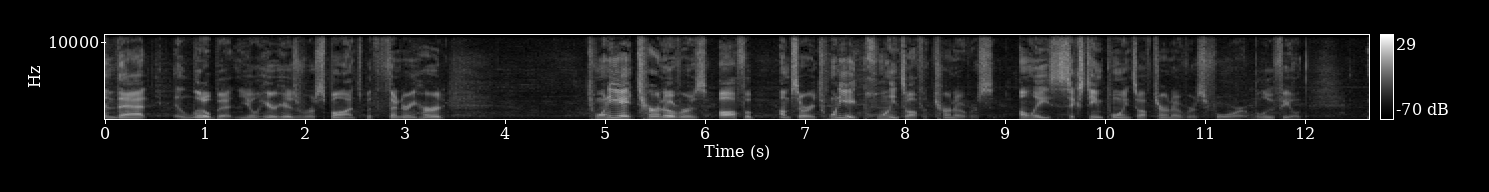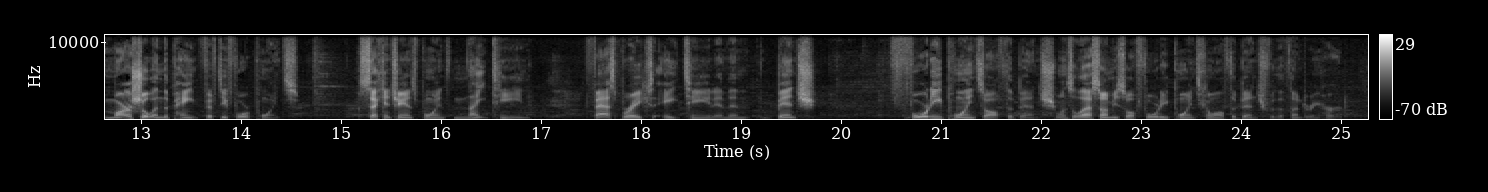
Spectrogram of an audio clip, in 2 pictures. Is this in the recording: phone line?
no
